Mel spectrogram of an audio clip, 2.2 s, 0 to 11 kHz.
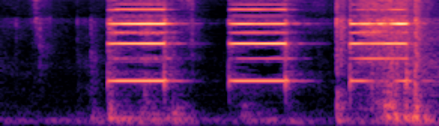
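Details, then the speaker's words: Dell 3421 Core i3 laptop, no display: repeated high-pitched beeps, suspected memory fault; 2GB RAM in two slots, shorted USB pin also found. "പക്ഷേ കണ്ടോ, ഇങ്ങനെ B പഠിച്ചുകൊണ്ടിരിക്കുകയാണ്. Memory issue ആയിരിക്കും തോന്നുന്നു."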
